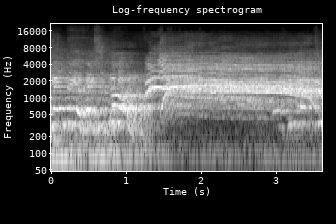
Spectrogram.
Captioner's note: children scream and shout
